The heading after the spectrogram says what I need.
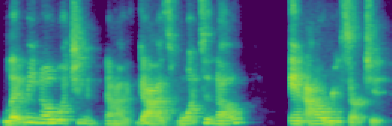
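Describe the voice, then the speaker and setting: A woman with a slightly raspy, travel-worn voice hosts a casual livestream and chats with viewers. She talks in an animated way and reads their comments aloud. The sound is echoey, as if recorded in a bare room. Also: mid-range voice, measured pace, slight background noise. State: losing her voice from travel. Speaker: livestream host. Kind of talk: casual livestream sign-off chat.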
